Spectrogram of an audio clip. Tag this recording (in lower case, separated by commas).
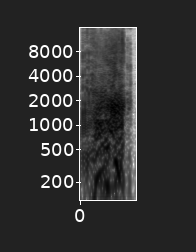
home sounds, zipper (clothing)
